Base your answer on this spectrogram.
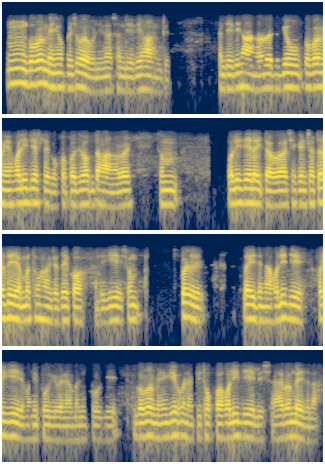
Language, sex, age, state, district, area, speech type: Manipuri, male, 18-30, Manipur, Kangpokpi, urban, conversation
